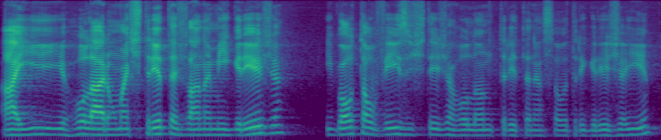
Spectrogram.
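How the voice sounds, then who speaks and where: A man's voice: mid-range voice, steady tone, moderate pace. A young man with a Brazilian Portuguese accent preaching a casual youth sermon, full of slang and direct address to the listeners. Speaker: youth pastor.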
